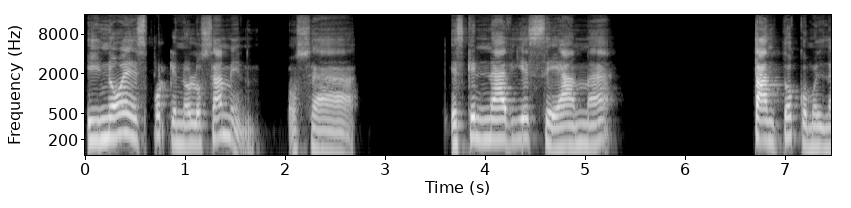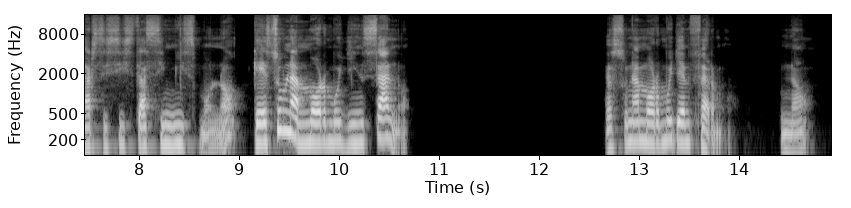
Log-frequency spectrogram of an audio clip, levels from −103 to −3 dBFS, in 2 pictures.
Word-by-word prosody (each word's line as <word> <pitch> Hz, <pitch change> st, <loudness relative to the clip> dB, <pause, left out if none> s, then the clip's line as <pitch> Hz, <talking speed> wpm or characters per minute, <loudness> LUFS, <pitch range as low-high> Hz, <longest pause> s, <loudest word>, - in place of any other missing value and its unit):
Y 195 Hz, +1 st, +2 dB
no 215 Hz, +3 st, +6 dB
es 215 Hz, -5 st, +2 dB
porque 230 Hz, -5 st, -4 dB
no 170 Hz, -1 st, -1 dB
los 170 Hz, +2 st, -2 dB
amen, 215 Hz, 0 st, -1 dB, 0.3 s
o 140 Hz, -, -8 dB
sea, 140 Hz, -4 st, -3 dB, 0.9 s
es 170 Hz, 0 st, 0 dB
que 220 Hz, +5 st, +4 dB
nadie 205 Hz, 0 st, +3 dB
se 185 Hz, -6 st, +1 dB
ama 170 Hz, +1 st, 0 dB, 1.4 s
tanto 195 Hz, +3 st, +7 dB
como 160 Hz, -2 st, -2 dB
el 160 Hz, -, -2 dB
narcisista 160 Hz, +1 st, -5 dB
a -, -, -1 dB
sí 160 Hz, +1 st, -6 dB
mismo, 165 Hz, 0 st, -7 dB
¿no? -, -, -8 dB
Que 175 Hz, 0 st, +2 dB
es 180 Hz, +10 st, 0 dB
un 275 Hz, -2 st, +2 dB
amor 180 Hz, -1 st, +3 dB
muy 185 Hz, 0 st, -4 dB
insano. 180 Hz, +5 st, -1 dB, 2.0 s
Es 150 Hz, +3 st, -8 dB
un 180 Hz, -, -4 dB
amor 180 Hz, -1 st, 0 dB
muy 195 Hz, +1 st, -5 dB
enfermo, 180 Hz, 0 st, -4 dB, 0.4 s
¿no? 125 Hz, +1 st, -10 dB
175 Hz, 135 wpm, -24 LUFS, 165-200 Hz, 2.0 s, tanto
